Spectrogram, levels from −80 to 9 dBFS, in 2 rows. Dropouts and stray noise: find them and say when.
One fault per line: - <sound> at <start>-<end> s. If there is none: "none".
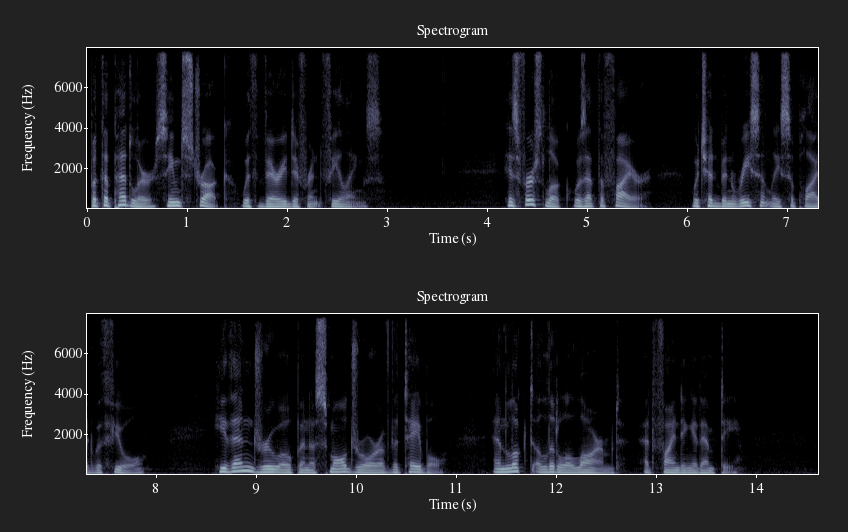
none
